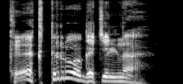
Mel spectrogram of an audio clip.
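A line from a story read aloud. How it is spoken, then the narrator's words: Giggling. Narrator (Russian): Мород продолжал хихикать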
